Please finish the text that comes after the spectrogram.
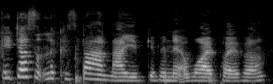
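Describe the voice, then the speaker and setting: An amateur actress playing a sensible, bossy, cautious friend in a radio play, with a dry, scolding manner. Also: female voice, fairly low pitch, lively intonation, brisk, fairly bright tone.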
